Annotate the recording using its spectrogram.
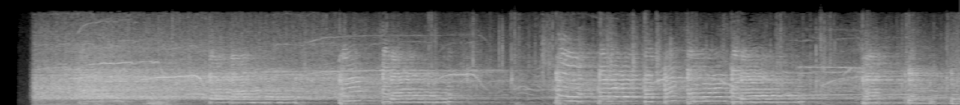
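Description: Rock band music led by electric guitar, starting abruptly about half a second in. The guitar plays a lead line with bent notes.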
